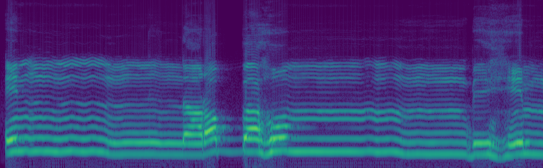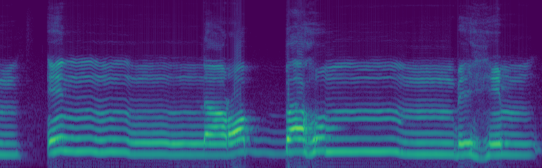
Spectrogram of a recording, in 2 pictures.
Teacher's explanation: On fait bien le nasillement tout en faisant le ikhfa.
